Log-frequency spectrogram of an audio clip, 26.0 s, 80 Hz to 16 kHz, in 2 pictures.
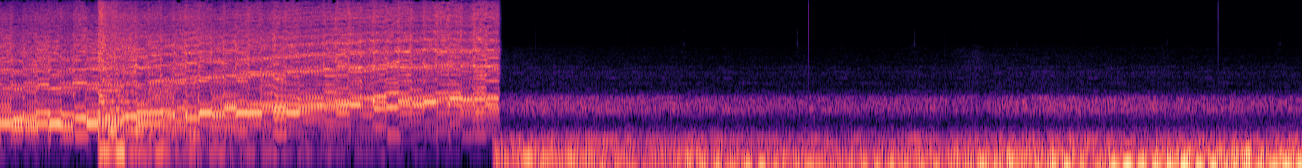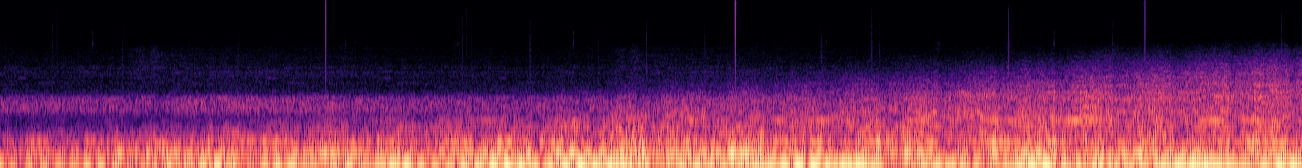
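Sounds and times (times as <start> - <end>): dark electronic synth bass: 0.0 - 26.0.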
